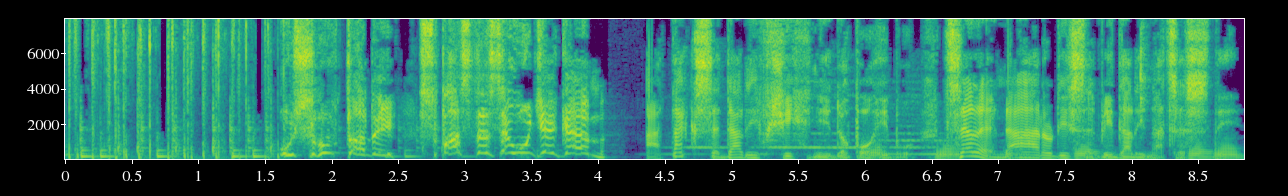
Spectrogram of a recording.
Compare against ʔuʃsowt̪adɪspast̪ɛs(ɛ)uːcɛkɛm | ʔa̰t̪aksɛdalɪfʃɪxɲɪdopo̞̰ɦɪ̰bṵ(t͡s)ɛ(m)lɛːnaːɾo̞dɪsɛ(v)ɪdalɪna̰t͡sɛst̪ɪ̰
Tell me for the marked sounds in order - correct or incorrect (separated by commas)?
correct, correct, incorrect, correct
